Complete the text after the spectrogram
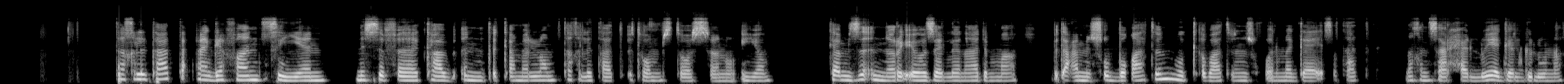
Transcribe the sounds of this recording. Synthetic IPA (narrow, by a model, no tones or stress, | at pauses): t̪ʰɐxlɨt̪ʰat̪ʕaɡɐfansɨjːɐnː | ɨsɨfɐkʰaβɨnːɨt̪ʼɨkʼːɐmɐlːo̞mt̪ʰɐxlɨt̪ʰat̪ʔɨt̪ʰo̞mzɨt̪ʰɐwɔsɐnuʔɨjːo̞m | kʰɐmziʔɨnːɨɾiʔo̞zɐlːɐnad̪ɨmːa | b̥ɨt̪ʼaʕmit͡sʼɨbːukʼat̪ʰɨnwʊkʼːɨβat̪ʰɨnzɨxo̞̰numɐɡajɛ̰t͡sʼɨt̪ʰat̪ | nɨxɨnsɐɾħɐlːujɐɡɐlɡɨluna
